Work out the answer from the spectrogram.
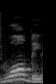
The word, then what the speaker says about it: Wolbe: Because there's no W in Hebrew, right? Even though it's spelled in English and in German, where it originates from, it was with the W, but it's Vav, Vav, Lamed, Bet, He.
